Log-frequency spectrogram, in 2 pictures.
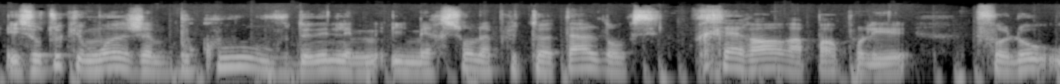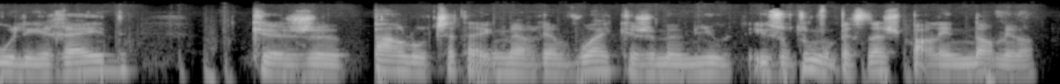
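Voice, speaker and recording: A man's voice: mid-range voice, a little fast, slight background noise. A man with a Quebec French accent chatting casually to livestream viewers, rambling and repeating his phrases. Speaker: streamer.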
